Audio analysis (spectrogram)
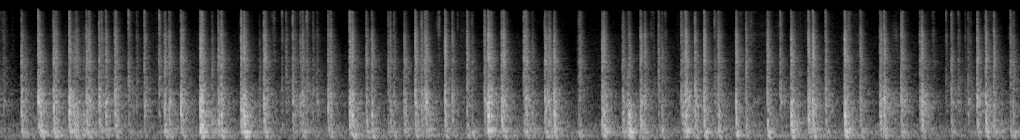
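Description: Long pointed acrylic nails tap rapidly on the flat stainless steel side panel of a hollow microwave. The result is a long run of quick, dry clicks with a bright tick and a faint hollow knock low in the body. Each tap dies almost at once.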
